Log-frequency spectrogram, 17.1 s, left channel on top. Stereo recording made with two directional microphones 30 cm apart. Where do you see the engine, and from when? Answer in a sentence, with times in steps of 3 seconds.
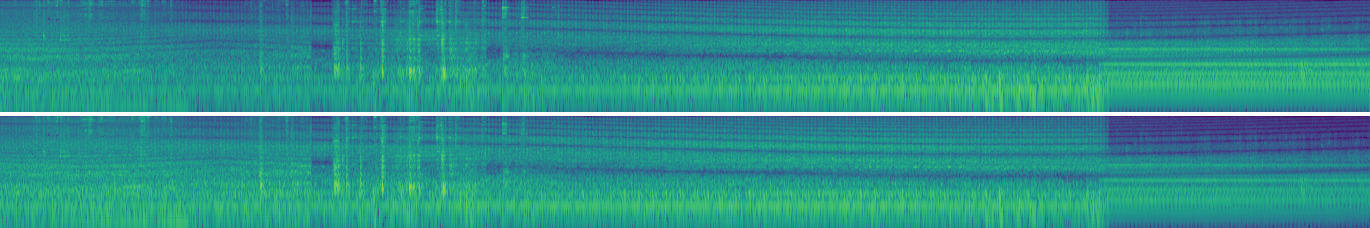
You can hear the engine on the right from 0 s, in the centre from 9 s and on the left from 12 s.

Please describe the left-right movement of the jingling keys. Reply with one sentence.
You can hear the jingling keys go right and come back.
